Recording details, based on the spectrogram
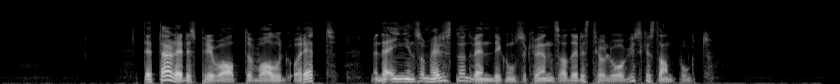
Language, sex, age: Norwegian, male, 47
